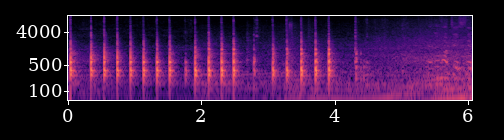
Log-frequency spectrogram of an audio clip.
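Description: A broad knife chopping tomatoes on a wooden cutting board: quick, even knocks about five a second, stopping after about four seconds.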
